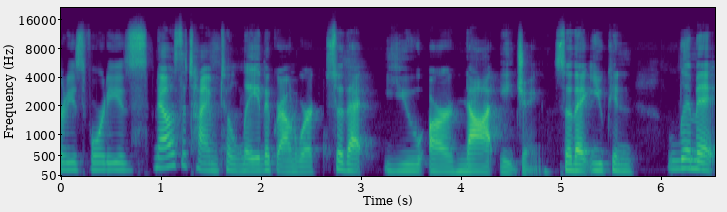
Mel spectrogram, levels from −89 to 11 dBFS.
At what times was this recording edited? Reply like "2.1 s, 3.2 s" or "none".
0.9 s, 2.6 s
